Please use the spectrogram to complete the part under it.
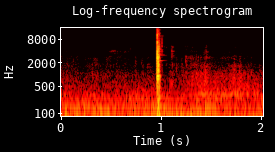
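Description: A sharp knock sounds once as a bike jolts.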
